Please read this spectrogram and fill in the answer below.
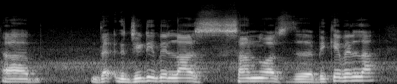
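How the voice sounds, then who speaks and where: The speech comes at a fairly slow pace with ordinary pitch variation, set against audible room echo and noticeable background noise. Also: man. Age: 70s. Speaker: university registrar, former banker. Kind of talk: podcast interview.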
